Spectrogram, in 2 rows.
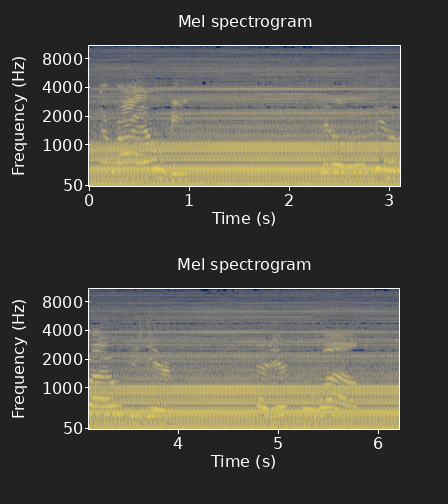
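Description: Ryobi 18-volt cordless portable air compressor running with a steady hum.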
